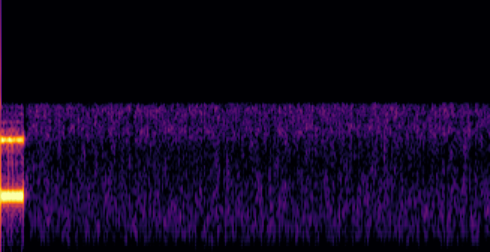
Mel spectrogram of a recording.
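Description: A single short electronic voicemail beep before a message is recorded, sounding once at the very start and then giving way to near silence with faint line hiss.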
